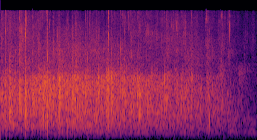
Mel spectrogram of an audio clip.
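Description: Audience at a textile symposium claps steadily for about four seconds, dense and fairly loud at first, then gradually thinning and fading out. No one speaks over it.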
